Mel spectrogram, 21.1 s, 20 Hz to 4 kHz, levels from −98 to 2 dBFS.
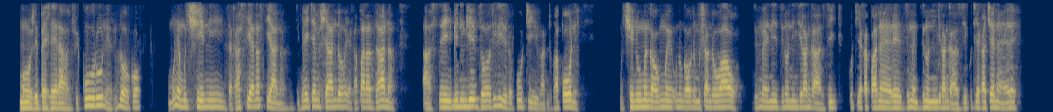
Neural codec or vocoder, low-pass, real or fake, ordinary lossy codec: none; 3.6 kHz; real; AAC, 24 kbps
